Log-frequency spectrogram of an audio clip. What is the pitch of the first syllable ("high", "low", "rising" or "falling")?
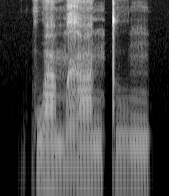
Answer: low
